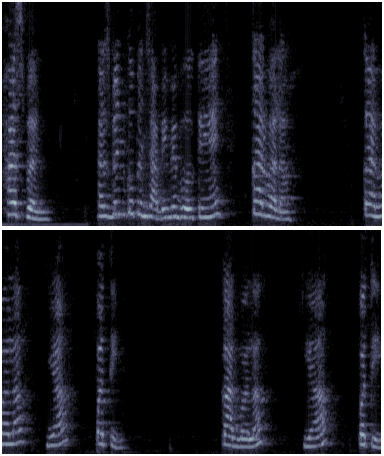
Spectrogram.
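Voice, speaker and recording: A woman teaching word lists, slowly repeating each word with stress. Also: extremely high pitch. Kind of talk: explaining vocabulary, slow and repetitive. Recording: voice from far off the mic.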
